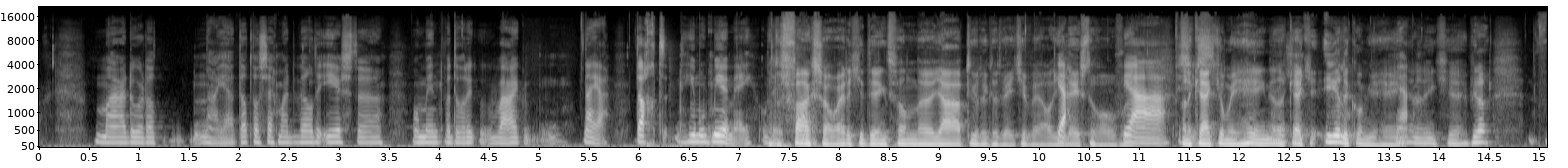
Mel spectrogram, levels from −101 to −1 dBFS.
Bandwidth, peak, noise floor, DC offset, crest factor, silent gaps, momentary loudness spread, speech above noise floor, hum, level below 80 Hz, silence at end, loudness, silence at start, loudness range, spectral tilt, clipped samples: 18 kHz; -8 dBFS; -47 dBFS; 0.1%; 18 dB; none; 12 LU; 22 dB; none; -50 dBFS; 0 s; -26 LUFS; 0.05 s; 8 LU; -6 dB/octave; under 0.1%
